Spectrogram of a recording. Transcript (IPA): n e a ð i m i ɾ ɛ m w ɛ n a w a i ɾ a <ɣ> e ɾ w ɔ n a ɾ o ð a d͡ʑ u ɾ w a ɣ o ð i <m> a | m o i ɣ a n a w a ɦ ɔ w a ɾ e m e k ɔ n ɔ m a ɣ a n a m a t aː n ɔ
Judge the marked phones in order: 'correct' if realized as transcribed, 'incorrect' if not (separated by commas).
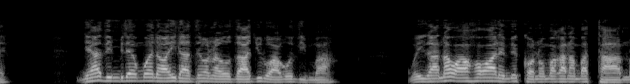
incorrect, correct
